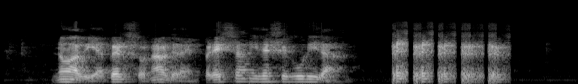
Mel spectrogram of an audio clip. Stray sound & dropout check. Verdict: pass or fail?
fail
